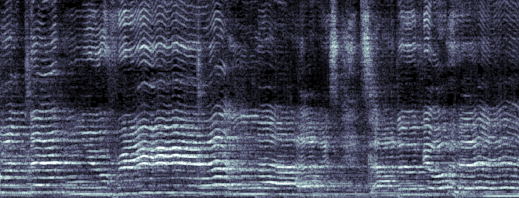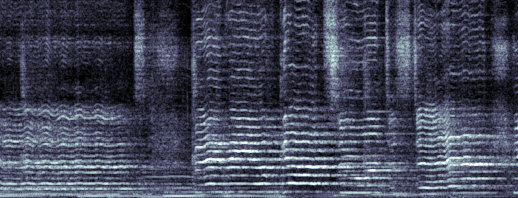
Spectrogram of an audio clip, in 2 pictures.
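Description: A young girl singing a slow ballad solo into a handheld microphone, with long held notes that waver and glide between pitches. Underneath runs a soft, sustained instrumental backing.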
